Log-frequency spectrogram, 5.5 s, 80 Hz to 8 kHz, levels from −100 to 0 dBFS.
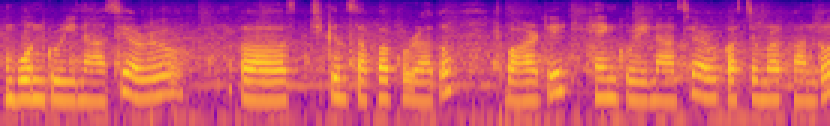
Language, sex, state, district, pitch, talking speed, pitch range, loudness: Nagamese, male, Nagaland, Dimapur, 215 Hz, 195 wpm, 205-230 Hz, -18 LUFS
